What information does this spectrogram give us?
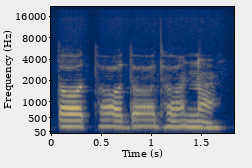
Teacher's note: थ दंत व्यंजन है, जिनका उच्चारण स्थान दंत है अथवा जिनके उच्चारण में जीवा दांतों में लगती है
